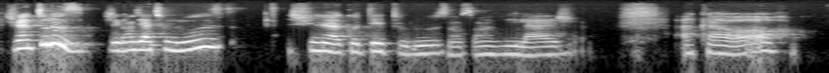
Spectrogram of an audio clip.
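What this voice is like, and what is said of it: Slight non-Parisian French accent. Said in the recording (French): “j'entends un léger accent ... tu n'as pas d'accent parisien ... J'ai un accent.”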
